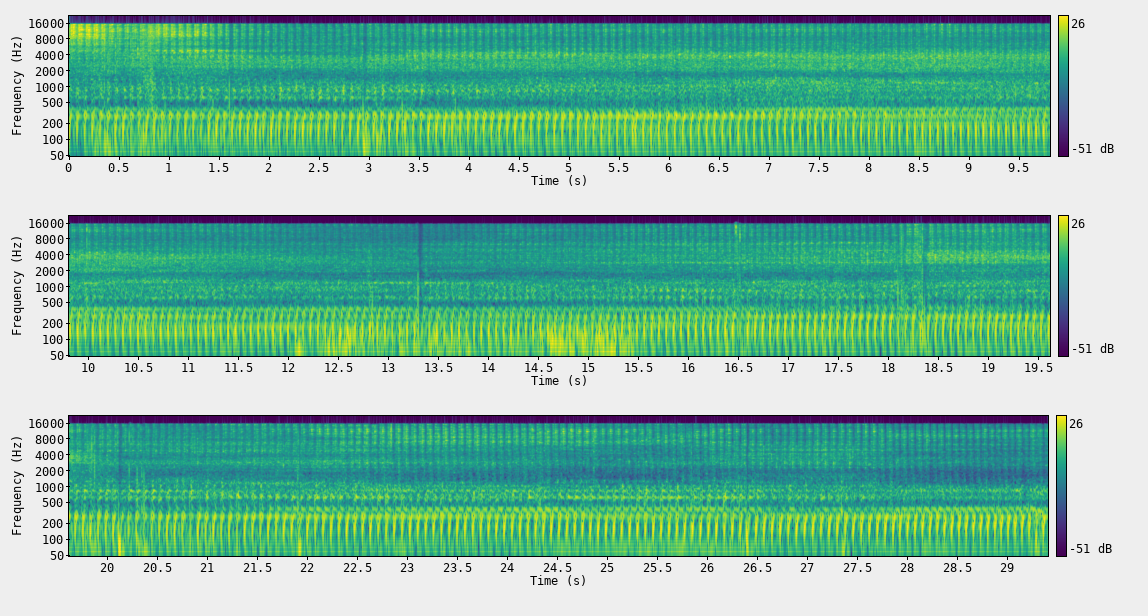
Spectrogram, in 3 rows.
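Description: John Deere 110 garden tractor's engine running steadily at constant speed through a tall upright exhaust stack, with a rapid, even firing beat.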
